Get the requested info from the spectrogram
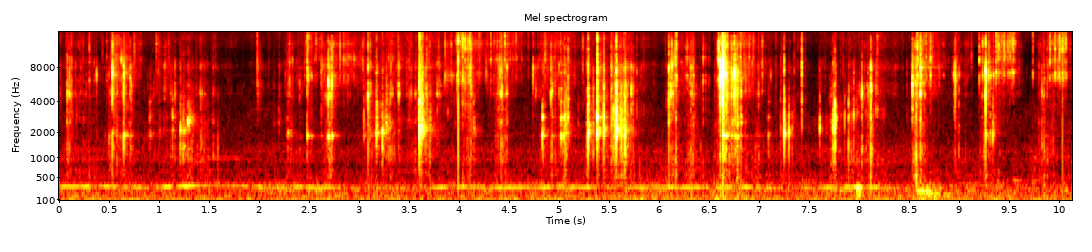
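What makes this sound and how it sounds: Long painted fingernails tap and scratch the metal lid and bottom of a small, sealed, full tin peanut can. Bright, quick clicks and dry scraping rasps come at an uneven, varied pace over a faint, steady low hum.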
